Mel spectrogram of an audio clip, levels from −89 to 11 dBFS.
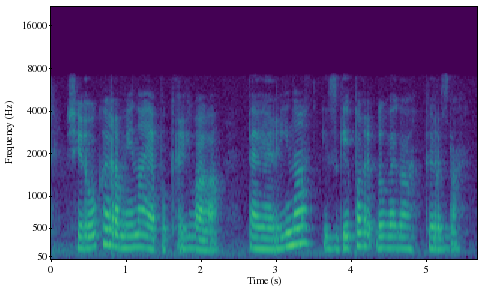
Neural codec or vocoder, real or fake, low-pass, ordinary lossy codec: none; real; 7.2 kHz; none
